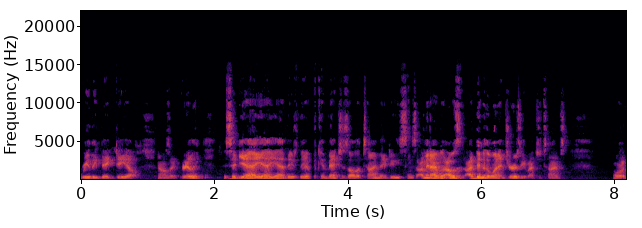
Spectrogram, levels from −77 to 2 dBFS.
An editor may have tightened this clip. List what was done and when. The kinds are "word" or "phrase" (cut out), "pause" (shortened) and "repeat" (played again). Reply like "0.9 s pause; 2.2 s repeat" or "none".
1.1 s pause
